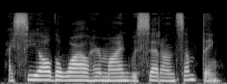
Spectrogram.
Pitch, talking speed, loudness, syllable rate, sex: 190 Hz, 290 wpm, -15 LUFS, 6.8 syllables/s, female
